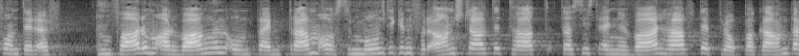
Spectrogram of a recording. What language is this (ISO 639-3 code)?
gsw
